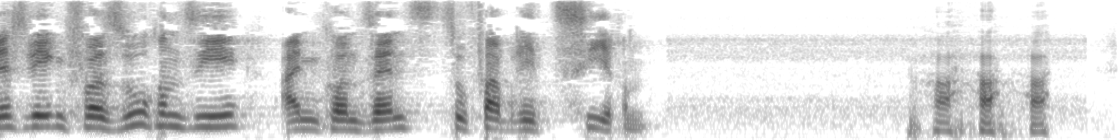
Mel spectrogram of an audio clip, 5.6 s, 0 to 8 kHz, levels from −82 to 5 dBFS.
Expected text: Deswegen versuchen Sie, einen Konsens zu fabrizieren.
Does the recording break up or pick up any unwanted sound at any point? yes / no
yes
